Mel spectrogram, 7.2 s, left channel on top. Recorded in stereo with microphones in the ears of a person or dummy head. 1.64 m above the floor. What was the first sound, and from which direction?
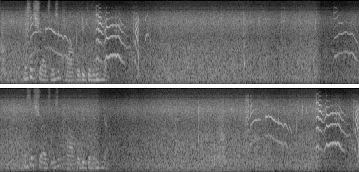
A woman speaking, 60° left (ahead or behind).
